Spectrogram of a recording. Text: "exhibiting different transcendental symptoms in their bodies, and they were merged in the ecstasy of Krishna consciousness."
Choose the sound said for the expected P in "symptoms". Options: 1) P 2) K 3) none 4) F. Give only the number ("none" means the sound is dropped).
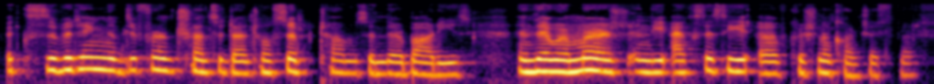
1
